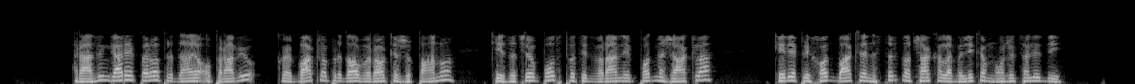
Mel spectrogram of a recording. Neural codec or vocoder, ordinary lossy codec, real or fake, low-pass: codec, 16 kHz, 2 kbps, FunCodec, trained on Chinese and English, 25 frames a second; AAC, 16 kbps; fake; 7.2 kHz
